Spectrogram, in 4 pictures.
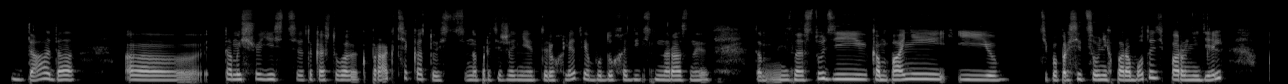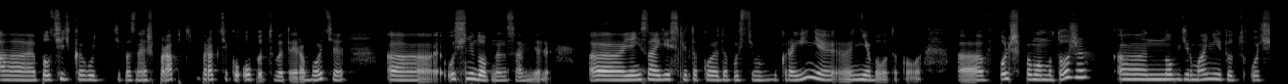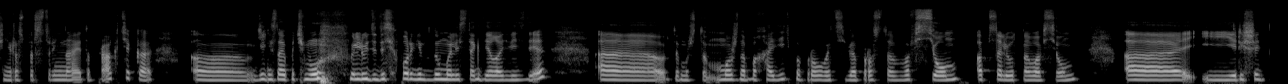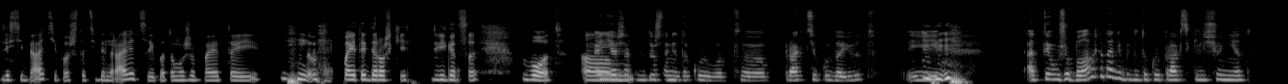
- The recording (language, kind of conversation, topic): Russian, podcast, Как ты относишься к идее превратить хобби в работу?
- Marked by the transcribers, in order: tapping; chuckle; chuckle; laughing while speaking: "Мгм"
